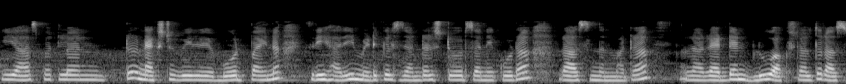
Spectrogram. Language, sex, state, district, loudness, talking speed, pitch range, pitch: Telugu, female, Andhra Pradesh, Srikakulam, -15 LUFS, 140 wpm, 200-225 Hz, 210 Hz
